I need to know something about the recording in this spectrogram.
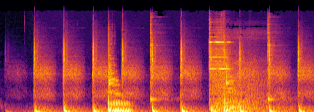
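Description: An industrial pop track driven by hard, clanging metallic hammer hits, struck in a steady pulse roughly twice a second, each blow ringing bright over a booming low beat with a shimmering synth swell midway.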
